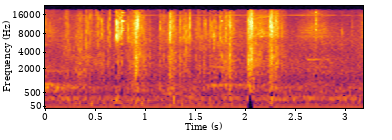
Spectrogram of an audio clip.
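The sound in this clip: Playing cards rustle as they are handed out to a player for a classroom noughts-and-crosses quiz game. Several soft, papery crinkling bursts come in quick succession, fairly faint, with no talking.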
